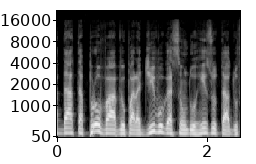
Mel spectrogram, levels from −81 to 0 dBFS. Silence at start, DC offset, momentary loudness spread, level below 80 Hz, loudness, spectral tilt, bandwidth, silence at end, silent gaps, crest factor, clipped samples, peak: 0 s; under 0.1%; 4 LU; -40 dBFS; -13 LUFS; -7.5 dB/octave; 15.5 kHz; 0 s; none; 12 dB; under 0.1%; 0 dBFS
